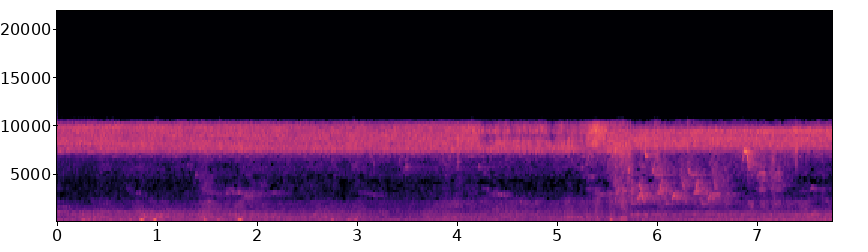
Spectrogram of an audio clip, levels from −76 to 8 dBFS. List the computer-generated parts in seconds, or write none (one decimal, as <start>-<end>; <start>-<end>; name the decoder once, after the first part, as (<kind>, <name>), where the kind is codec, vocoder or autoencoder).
3.9-5.5 (vocoder, Vocos)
